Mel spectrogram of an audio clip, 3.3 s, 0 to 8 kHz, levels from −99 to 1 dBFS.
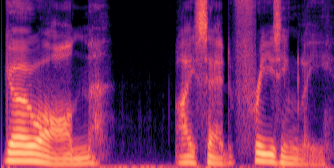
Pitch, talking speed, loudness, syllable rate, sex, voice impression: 105 Hz, 90 wpm, -17 LUFS, 2.8 syllables/s, male, masculine, adult-like, slightly thick, slightly clear, sincere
